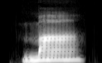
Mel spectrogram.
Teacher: If I say ma with a high flat tone, it means mother.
